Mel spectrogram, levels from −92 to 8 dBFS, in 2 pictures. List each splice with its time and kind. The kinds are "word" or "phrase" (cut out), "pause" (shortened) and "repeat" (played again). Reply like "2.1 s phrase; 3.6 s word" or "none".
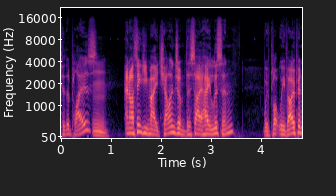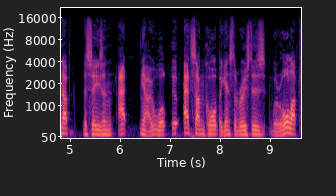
4.0 s word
